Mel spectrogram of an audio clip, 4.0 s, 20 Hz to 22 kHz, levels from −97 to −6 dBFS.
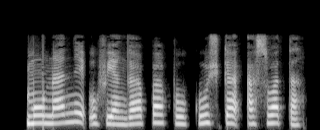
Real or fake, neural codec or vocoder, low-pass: real; none; 7.2 kHz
